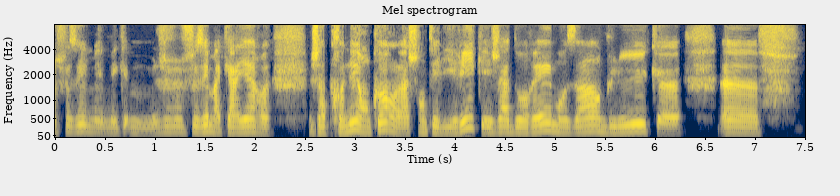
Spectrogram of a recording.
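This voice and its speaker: A woman's voice: sits low, no echo, clean studio sound. A middle-aged woman, a singer and comic performer, telling stories as an interview guest with emphatic repetitions. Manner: lively anecdotal storyteller with emphatic repetitions. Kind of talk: casual interview storytelling.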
